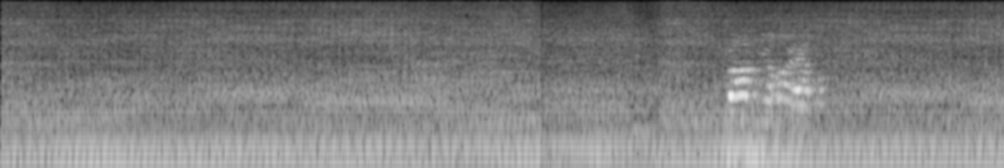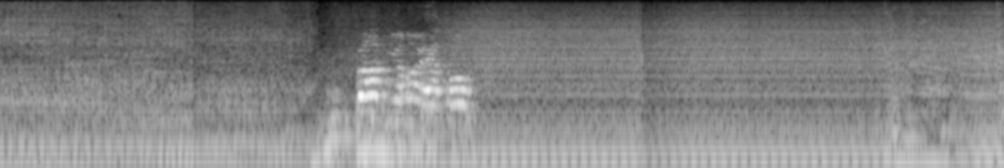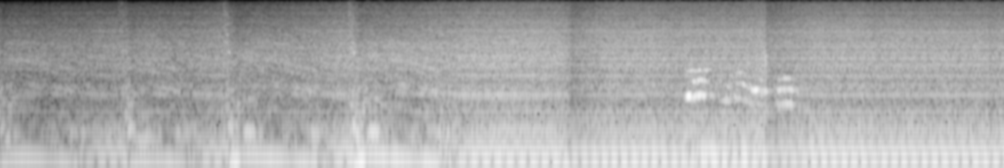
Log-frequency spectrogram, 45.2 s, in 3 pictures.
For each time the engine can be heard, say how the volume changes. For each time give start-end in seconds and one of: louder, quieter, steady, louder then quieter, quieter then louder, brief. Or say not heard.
0.0-45.1 louder.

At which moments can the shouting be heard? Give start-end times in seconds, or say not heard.
10.8-12.3, 20.4-22.2, 40.4-42.2.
